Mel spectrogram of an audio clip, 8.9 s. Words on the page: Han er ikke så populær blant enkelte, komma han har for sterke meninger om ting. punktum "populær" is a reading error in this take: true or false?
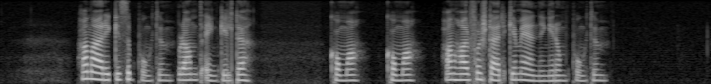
true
